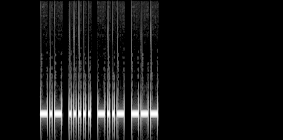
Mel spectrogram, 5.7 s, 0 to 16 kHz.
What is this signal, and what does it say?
Morse code, heard as a keyed tone, about 25 wpm, 700 Hz. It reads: K5XO
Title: USA Call Signs - 4 Characters - Repeated 3x - 25wpm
